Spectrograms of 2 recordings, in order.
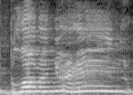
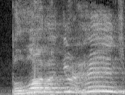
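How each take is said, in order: First: Higher, slower, dragged-out accusation; accusing, slower. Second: High loud accusation; accusing. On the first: Community head repeating his accusation, slower and higher. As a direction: drive it home slowly. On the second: Community head accusing Chaim Yankel, loud and high. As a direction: hurl the blame at him. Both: Acted. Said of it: "rebuking him and chastising him".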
